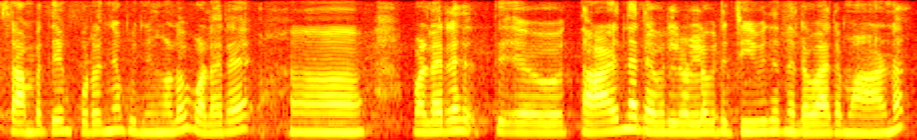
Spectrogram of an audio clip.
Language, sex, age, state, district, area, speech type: Malayalam, female, 45-60, Kerala, Kollam, rural, spontaneous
